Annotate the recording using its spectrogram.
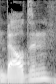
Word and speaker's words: Belden: I am Ben Belden. You can find me on Twitter at RealBBelden. That's B-E-L-D-E-N on the last name.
